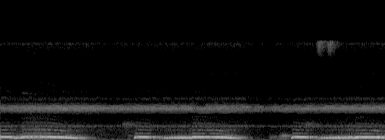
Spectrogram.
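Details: Long, vibrating coos of a Barbary dove, three phrases separated by short pauses, each ending in a falling, fading trill. A constant thin whine is heard throughout.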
